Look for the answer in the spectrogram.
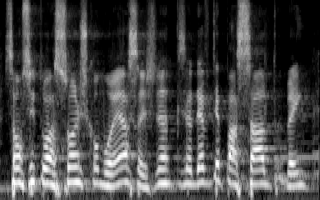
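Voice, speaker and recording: A man's voice: high voice, fairly even intonation, fairly quick, over music. A male pastor from Rio de preaching a sermon, telling stories and speaking straight to his congregation. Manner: storytelling preacher, addresses congregation directly.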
